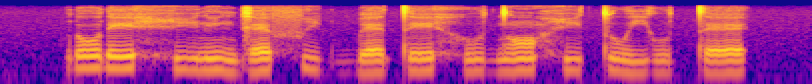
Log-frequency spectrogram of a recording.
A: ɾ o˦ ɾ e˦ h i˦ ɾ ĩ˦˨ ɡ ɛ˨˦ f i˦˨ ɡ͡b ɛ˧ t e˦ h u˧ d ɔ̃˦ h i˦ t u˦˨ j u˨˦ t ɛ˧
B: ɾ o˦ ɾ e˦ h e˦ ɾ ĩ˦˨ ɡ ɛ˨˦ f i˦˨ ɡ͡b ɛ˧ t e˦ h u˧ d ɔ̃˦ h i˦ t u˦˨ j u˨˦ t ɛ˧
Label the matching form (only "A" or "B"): A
